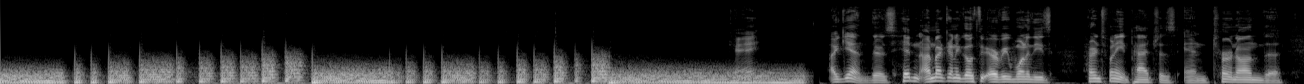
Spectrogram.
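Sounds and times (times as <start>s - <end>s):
low synth bass: 0.0s - 8.2s.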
